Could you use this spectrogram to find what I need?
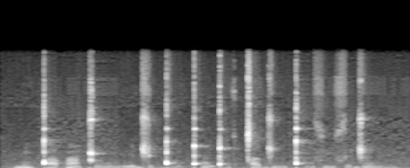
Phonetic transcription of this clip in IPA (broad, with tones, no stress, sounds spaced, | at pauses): m ẽ˦ ǃ a˩˥ p ã˦˨ ǁ uː˨˩˦ r ĩ˩˥ ɖ͡ʐ ɪ˨ ɡ͡ǃ e˨˩˦ ǃʰ õ˦ ɡ͡ǃ õ˨ s ǀ a˦ ɖ͡ʐ ĩ˨˩˦ ǃʰ i˨ s yː˦ s ɪ˩˥ ɖ͡ʐ ə̃˦˨ w y˨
